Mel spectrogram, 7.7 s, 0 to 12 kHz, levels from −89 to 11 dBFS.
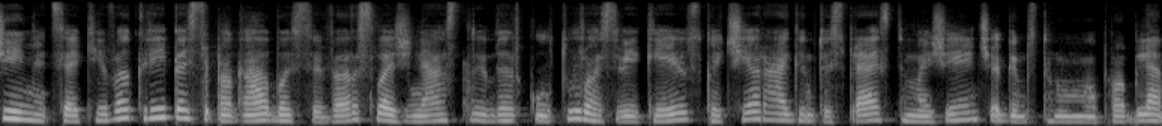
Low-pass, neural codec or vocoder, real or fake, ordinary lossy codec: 10.8 kHz; codec, 32 kHz, 1.9 kbps, SNAC; fake; MP3, 96 kbps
